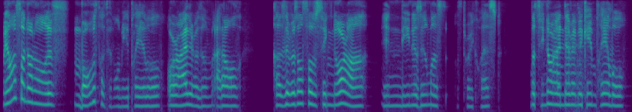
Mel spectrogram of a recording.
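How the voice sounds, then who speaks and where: A woman's voice: high-pitched, fairly even intonation, fairly quick, a little mellow, no room sound, clean studio sound. A woman streaming a game, chatting casually and playfully with her viewers. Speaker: VTuber streamer. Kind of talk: casual live-stream gameplay chat. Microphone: desk microphone.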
